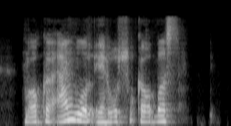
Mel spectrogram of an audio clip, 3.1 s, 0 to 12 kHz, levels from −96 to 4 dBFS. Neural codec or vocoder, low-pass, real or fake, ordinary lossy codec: codec, 16 kHz, 1 kbps, FunCodec, trained on Chinese and English, 50 frames a second; 7.2 kHz; fake; MP3, 64 kbps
